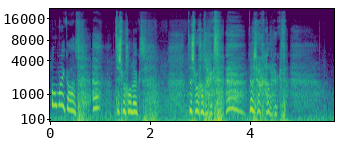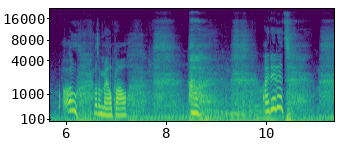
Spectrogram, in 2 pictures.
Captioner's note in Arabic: بالهولندية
